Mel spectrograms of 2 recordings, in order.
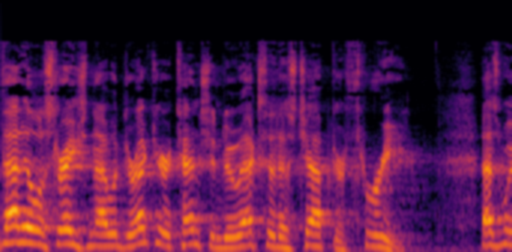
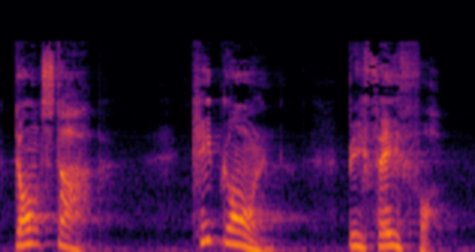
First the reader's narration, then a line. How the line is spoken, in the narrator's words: whisper in our ear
